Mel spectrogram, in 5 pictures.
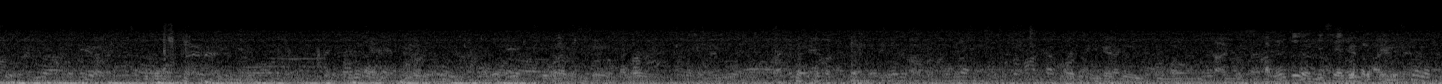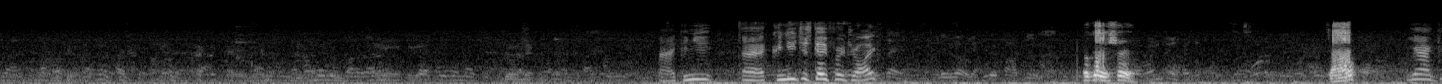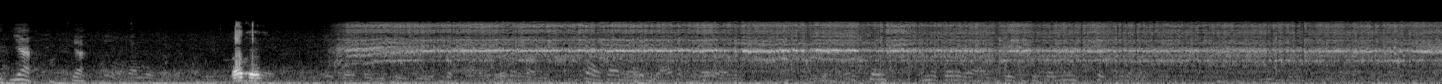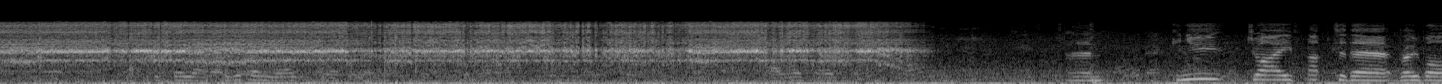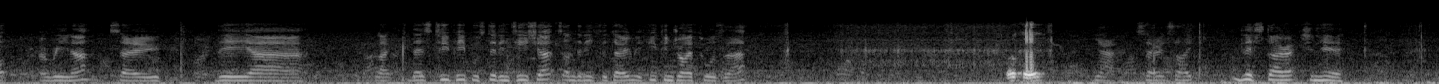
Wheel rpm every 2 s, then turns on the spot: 0, 0, 0, 0, 0, 0, 0, 0, 0, 0, 0, 0, 0, 0, 0, 0, 110, 160, 160, 160, 160, 150, 150, 160, 150, 150, 30, 0, 0, 0, 0, 0, 0, 20, 10, 0.
66-70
